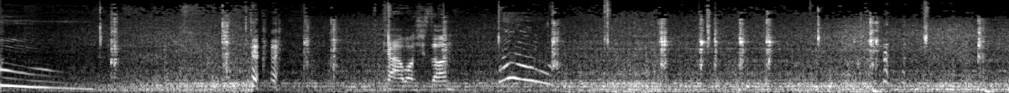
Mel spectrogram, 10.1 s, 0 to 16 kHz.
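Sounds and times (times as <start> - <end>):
car wash machinery rumble: 0.0 - 10.0.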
